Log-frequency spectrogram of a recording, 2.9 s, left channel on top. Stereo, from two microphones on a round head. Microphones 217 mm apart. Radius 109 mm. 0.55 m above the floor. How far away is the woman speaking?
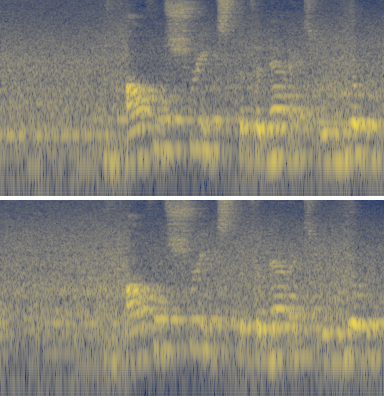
About 0.9 m.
